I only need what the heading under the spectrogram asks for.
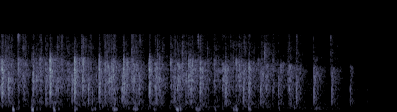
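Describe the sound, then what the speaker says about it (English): A conference audience claps for two presenters at the close of a learning lab session: brisk, fairly close applause of many hands that tapers off and stops near the end. "I'd like maybe a last round of applause for our two presenters"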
